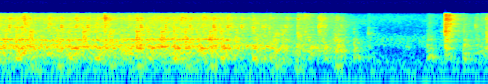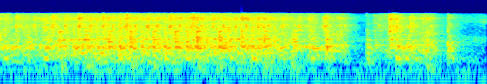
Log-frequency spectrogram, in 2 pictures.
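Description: Domestic sewing machine running a blanket stitch around fused applique, a steady whirring motor hum broken by a couple of brief pauses, close and unaccompanied by speech.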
